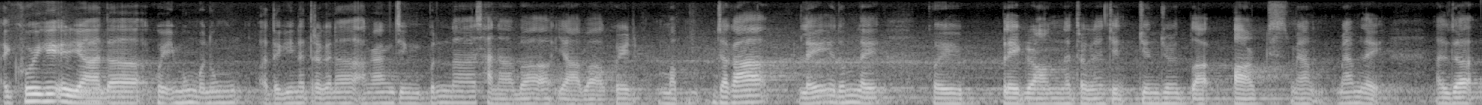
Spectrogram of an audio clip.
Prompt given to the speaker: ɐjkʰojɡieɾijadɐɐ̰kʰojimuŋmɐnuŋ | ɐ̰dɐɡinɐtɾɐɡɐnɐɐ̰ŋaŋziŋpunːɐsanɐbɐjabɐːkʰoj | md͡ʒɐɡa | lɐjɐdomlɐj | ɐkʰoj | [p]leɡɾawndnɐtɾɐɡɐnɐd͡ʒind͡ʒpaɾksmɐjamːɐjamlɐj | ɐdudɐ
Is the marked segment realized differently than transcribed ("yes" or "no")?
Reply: no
